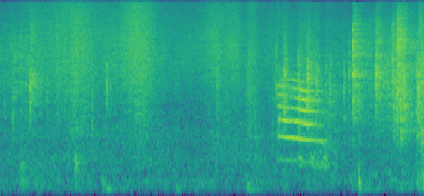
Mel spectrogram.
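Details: Kept waiting too long at bedtime, chatty Shiba Inu Hachi voices one sustained, slightly falling whine of complaint after soft thumps and shuffling indoors.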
